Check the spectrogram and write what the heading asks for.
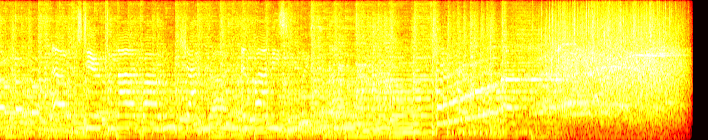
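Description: Live country band with banjo playing the instrumental close of a song, with one instrument gliding upward in pitch about nine seconds in as the tune ends. Audience applause fills the last few seconds, then the sound cuts off abruptly.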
